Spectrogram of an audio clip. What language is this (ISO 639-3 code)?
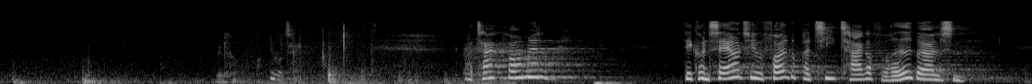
dan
